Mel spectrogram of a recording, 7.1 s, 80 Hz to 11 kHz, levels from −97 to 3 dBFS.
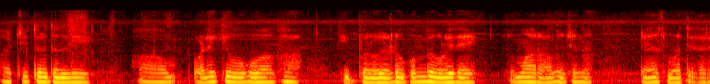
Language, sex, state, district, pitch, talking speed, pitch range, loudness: Kannada, male, Karnataka, Mysore, 140 Hz, 110 wpm, 135-155 Hz, -33 LUFS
